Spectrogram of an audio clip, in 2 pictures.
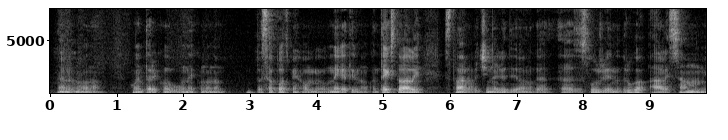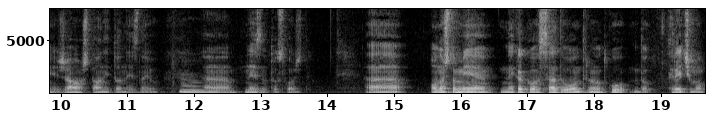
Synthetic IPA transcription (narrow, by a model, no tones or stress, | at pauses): na̰ːɾaʋnoono̰ | o̞njt̪oɾe̞koṵnḛkomo̰no̰m | sapo̞t̪smjexo̞mḭṵne̞ɡat̪iʋno̰mko̞nt̪e̞kst̪ualist̪ʋaːɾnoʋe̞t͡ɕinaʎuːd̪io̰no̰ɡazaslˠuːʒujje̞d̪nod̪ɾuɡo̞alisa̰momḭjḛʒaoʃt̪oo̞nit̪o̞ːne̞znajṵ | əne̞znajut̪o̞slˠo̞̰ʒit̪ | ə | o̞noʃt̪o̞mije̞ne̞kako̞sad̪uo̞ʋomt̪ɾe̞nuːt̪kud̪o̞kːɾe̞ːt͡ʃemo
